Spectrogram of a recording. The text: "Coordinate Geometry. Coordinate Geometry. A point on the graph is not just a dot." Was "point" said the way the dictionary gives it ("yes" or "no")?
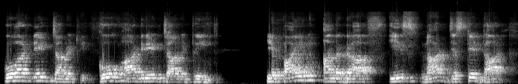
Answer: no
